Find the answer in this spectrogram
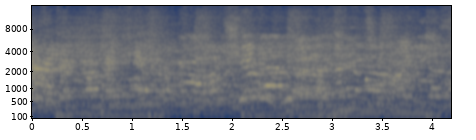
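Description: Children chattering and calling out over music with held bass notes that change every second or so.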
